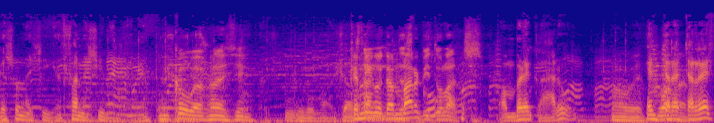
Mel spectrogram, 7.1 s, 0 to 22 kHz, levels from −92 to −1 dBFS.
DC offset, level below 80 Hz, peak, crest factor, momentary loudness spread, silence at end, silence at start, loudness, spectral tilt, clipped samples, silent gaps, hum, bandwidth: under 0.1%; -48 dBFS; -12 dBFS; 18 dB; 11 LU; 0 s; 0 s; -30 LUFS; -6 dB/octave; under 0.1%; none; none; 13.5 kHz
